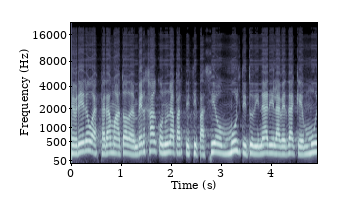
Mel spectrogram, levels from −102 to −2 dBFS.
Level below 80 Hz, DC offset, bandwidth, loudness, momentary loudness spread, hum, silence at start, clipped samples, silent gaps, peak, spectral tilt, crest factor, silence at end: -70 dBFS; under 0.1%; 15.5 kHz; -19 LUFS; 3 LU; none; 0 s; under 0.1%; none; -6 dBFS; -6 dB/octave; 12 dB; 0 s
